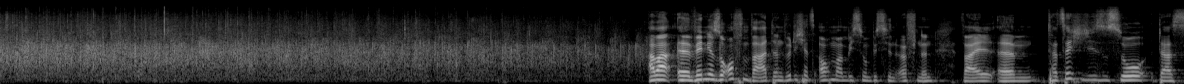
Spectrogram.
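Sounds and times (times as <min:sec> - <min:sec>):
audience applause: 0:00.0 - 0:06.6
speech: 0:06.5 - 0:11.8.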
